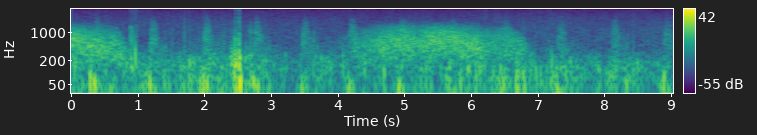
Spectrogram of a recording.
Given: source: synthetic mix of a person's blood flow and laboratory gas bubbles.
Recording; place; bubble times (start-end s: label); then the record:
Doppler ultrasound of blood flow; subclavian vein
0.86-1.00 s: bubbles
From the record:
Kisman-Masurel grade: 112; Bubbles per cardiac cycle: 1 to 2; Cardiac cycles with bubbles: 1 to 10%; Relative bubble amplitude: moderate (0.250 to 0.450); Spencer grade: 1 (occasional bubble signal discernible with the cardiac motion signal, with majority of cardiac periods free of bubbles); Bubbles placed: anywhere in the cardiac cycle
